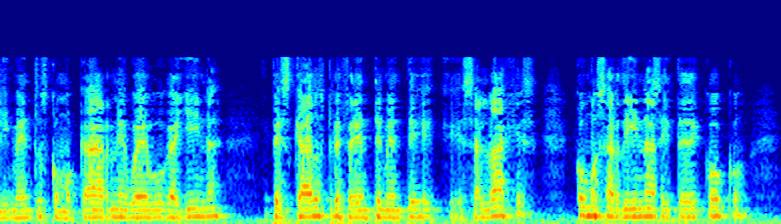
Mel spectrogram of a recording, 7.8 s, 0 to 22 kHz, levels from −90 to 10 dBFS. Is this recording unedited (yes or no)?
no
